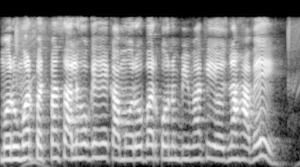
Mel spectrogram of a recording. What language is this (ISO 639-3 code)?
hne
